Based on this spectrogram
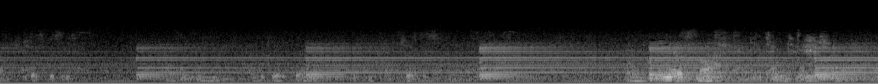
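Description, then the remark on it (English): A clock strikes twelve with slow, evenly spaced chimes, each tone ringing out and lingering before the next, while people praying murmur faintly underneath. “kept up their prayers till the clock struck 12”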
